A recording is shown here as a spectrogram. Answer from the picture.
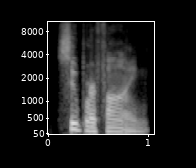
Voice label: "superfine", American

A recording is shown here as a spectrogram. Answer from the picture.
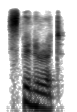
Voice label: "spinneret", Indian

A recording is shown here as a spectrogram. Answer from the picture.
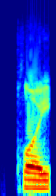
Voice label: "ploy", American

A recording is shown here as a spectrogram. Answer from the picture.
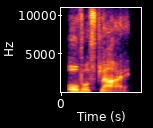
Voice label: "overfly", Indian

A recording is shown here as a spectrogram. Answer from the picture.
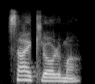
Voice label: "cyclorama", Indian

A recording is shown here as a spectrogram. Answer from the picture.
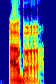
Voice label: "aba", British

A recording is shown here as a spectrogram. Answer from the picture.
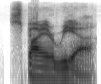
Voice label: "spirea", American

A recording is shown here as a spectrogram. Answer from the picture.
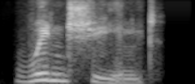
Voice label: "windshield", Indian

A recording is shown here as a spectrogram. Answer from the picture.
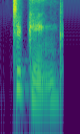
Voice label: "ticking", Indian

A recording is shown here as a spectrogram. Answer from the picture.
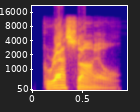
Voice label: "gracile", American

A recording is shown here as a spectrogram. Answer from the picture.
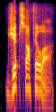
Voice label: "Gypsophila", American

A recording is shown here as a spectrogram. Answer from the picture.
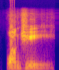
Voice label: "whangee", American

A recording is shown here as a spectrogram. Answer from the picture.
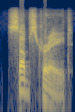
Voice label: "substrate", American

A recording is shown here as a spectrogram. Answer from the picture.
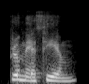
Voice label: "Promethium", Indian; Dictionary

